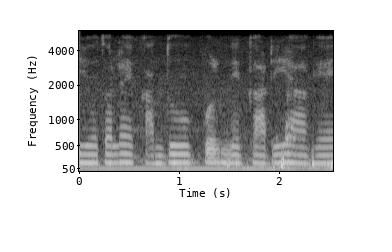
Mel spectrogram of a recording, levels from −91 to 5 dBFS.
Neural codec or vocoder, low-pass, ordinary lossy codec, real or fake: none; 5.4 kHz; none; real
